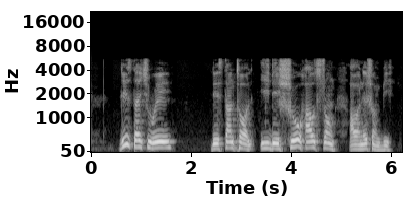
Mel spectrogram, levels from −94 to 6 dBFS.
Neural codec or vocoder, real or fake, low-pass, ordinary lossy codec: none; real; 5.4 kHz; none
